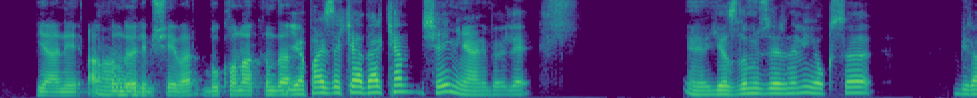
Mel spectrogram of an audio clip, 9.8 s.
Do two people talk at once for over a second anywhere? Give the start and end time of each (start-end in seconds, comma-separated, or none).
none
